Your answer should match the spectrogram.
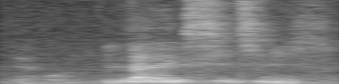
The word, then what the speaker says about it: alexithymie: L'alexithymie. Ça s'écrit. Comme Alexis et Thymie, T-H-Y-M-I.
